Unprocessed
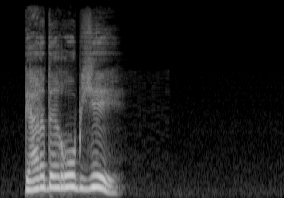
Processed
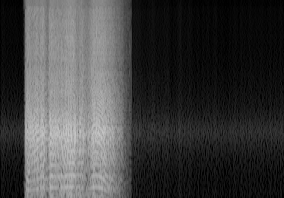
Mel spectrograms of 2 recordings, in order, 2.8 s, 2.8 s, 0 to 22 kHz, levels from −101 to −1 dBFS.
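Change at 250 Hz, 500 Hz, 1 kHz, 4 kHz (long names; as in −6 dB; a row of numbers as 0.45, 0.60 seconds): −11.0, −4.5, +16.5, +19.0 decibels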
